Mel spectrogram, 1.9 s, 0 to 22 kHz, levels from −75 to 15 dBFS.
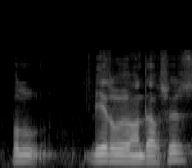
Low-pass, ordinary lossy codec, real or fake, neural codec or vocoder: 7.2 kHz; MP3, 48 kbps; real; none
